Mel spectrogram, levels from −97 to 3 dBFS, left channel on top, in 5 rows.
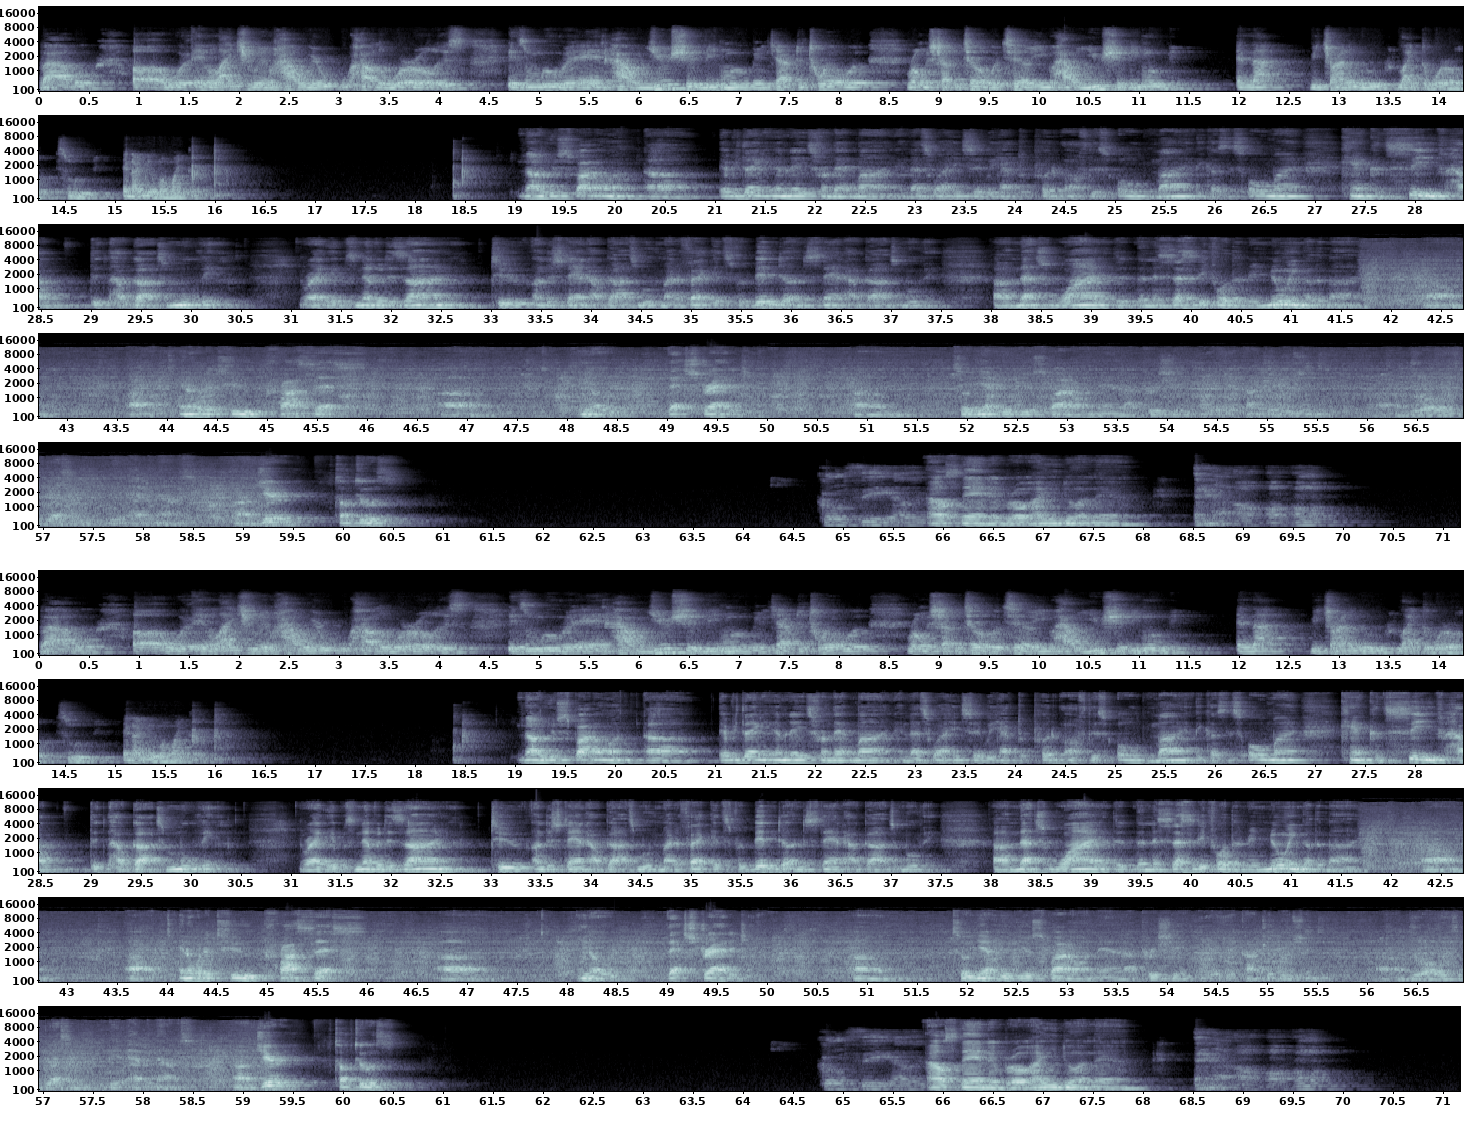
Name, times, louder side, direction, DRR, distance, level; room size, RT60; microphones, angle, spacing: voice 1, 0.0-11.4 12.0-12.3 12.7-14.7 15.1-15.9, left 2 dB, 75° left, 2 dB, 0.5 m, -23 dB
voice 2, 19.0-20.8 21.0-30.4 30.7-32.7 33.0-42.0 42.3-42.8 43.1-43.2 43.6-46.0 46.7-47.3 48.1-49.9 50.3-50.5 50.8-51.4 51.8-55.5 56.1-59.5 59.9-60.5 65.8-67.9, right 3 dB, 50° right, 4 dB, 0.3 m, -22 dB
sound 1, 41.7-59.3, right 1 dB, 15° right, 0.7 m, -32 dB
voice 3, 64.7-66.2 68.5-69.7, left 1 dB, 35° left, -4 dB, 0.7 m, -37 dB
2.4 x 2.3 x 2.5 m, 0.92 s
head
